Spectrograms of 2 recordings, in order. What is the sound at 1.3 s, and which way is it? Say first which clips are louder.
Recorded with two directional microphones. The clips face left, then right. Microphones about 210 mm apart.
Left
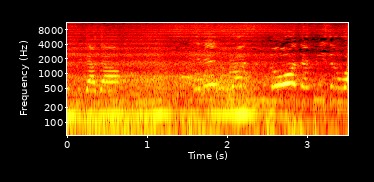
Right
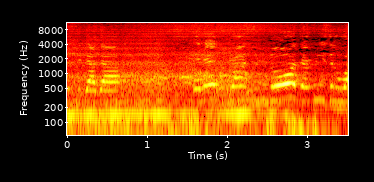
Vehicle: right 4 dB; 40° left (ahead or behind).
